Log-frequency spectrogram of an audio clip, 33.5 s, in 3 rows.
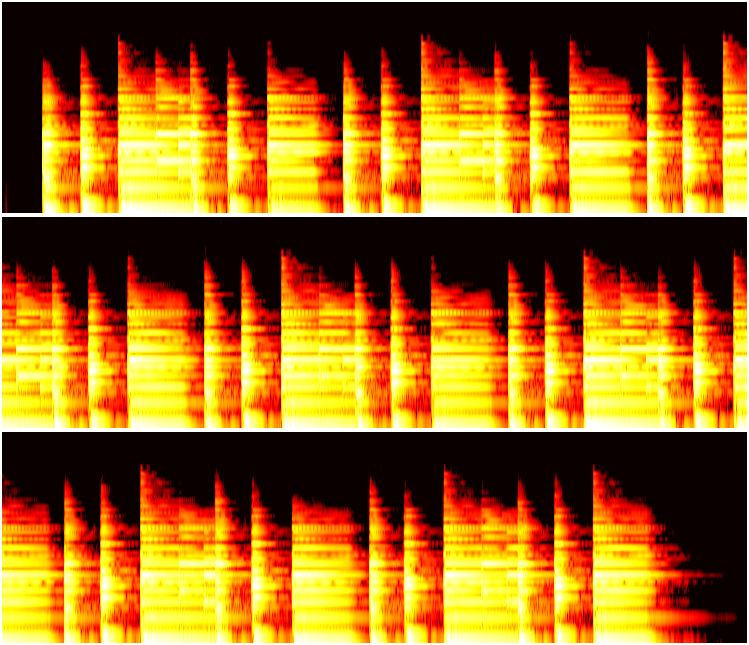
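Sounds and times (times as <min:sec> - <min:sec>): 
piano: 0:00.6 - 0:33.0.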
